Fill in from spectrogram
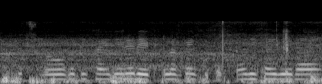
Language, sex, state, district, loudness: Hindi, female, Jharkhand, Sahebganj, -23 LUFS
